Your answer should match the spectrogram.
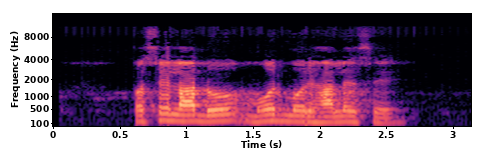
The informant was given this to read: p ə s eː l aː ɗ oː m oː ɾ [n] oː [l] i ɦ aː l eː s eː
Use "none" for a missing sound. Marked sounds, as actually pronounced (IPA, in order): m, ɾ

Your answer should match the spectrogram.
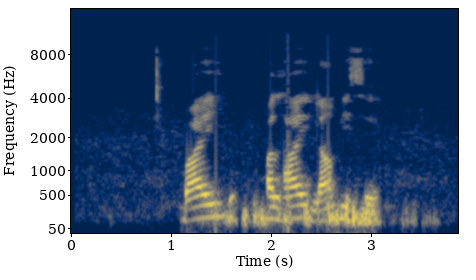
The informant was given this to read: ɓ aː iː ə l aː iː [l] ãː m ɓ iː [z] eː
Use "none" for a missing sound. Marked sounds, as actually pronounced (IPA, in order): l, s

